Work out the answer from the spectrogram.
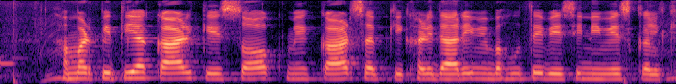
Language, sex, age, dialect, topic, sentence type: Magahi, male, 18-24, Western, banking, statement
